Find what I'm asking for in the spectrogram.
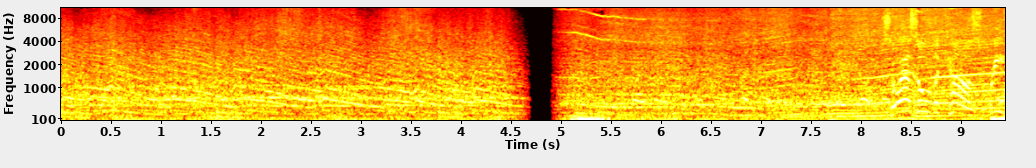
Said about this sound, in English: The formation lap gets underway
